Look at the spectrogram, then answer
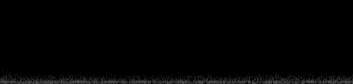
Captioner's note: ticking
